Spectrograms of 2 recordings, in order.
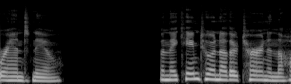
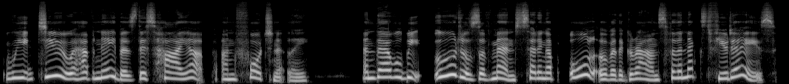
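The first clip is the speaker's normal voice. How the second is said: light higher-pitched bride, laughing it off; Mercedes voice; 7 semitones higher, 4 dB louder than usual. Acted. Bride Mercedes teasing her cousin, higher light voice. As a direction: play the bride breezily.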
